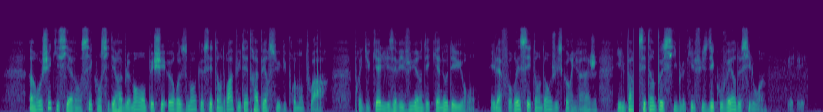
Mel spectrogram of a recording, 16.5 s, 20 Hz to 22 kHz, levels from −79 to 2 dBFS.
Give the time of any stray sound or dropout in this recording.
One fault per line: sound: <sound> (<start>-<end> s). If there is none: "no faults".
sound: dropout (12.7-12.8 s)
sound: laugh (15.7-16.1 s)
